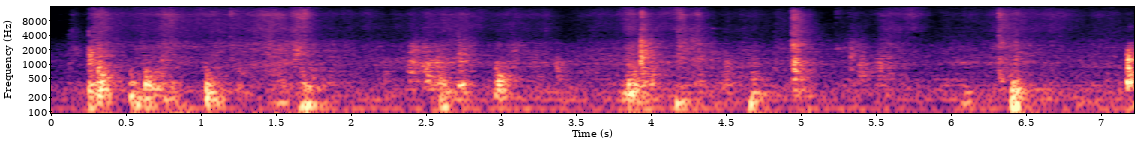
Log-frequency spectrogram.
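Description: Two cats play-fighting in a cardboard scratcher box: irregular bumps, scrapes and scratching of bodies and claws against the cardboard.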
